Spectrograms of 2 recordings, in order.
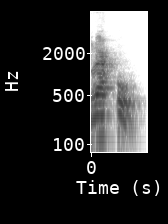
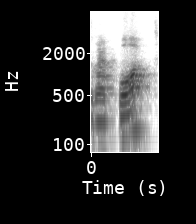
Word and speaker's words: rapport: to build trust and rapport when you can pronounce this report original pronouncing is rapport the letter t is silent okay then then right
